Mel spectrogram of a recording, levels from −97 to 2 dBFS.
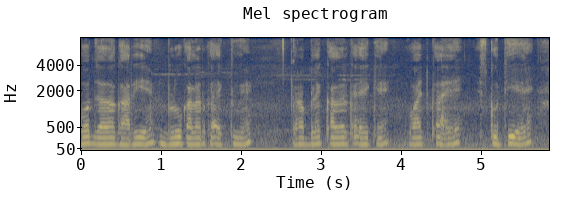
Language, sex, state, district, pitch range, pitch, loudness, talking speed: Hindi, male, Arunachal Pradesh, Papum Pare, 125-135 Hz, 130 Hz, -28 LUFS, 225 wpm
